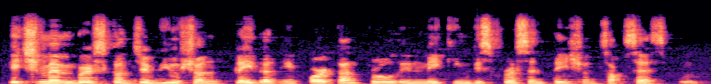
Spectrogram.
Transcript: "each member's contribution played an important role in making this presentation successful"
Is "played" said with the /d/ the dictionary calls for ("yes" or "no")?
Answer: yes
